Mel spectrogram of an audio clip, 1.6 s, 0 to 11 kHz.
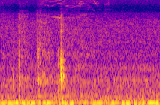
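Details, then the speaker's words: New Gates 38018 tensioner pulley on a 2010 Audi 2.0T, hand-spun off the car, turns nice and quiet with a faint whir and light handling clicks; the old bearing had audible wear. "nice and quiet"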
